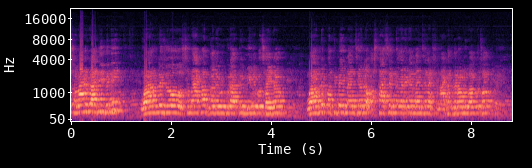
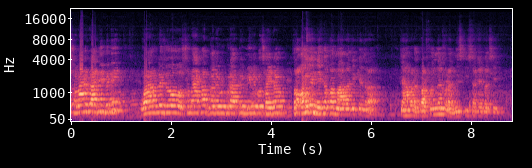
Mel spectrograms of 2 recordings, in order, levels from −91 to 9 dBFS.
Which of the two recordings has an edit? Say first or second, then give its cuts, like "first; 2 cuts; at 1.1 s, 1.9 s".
second; 1 cut; at 4.3 s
